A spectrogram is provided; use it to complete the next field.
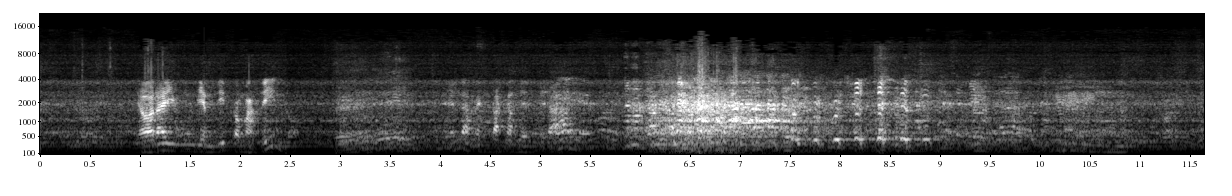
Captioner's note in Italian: risate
